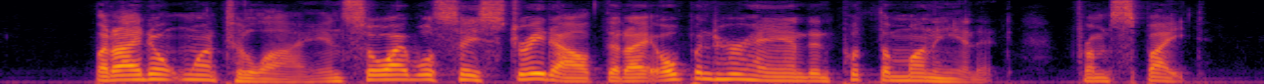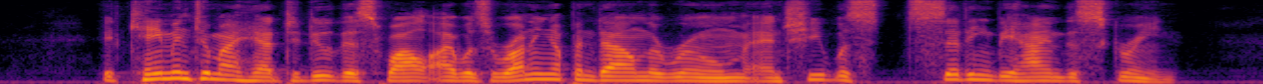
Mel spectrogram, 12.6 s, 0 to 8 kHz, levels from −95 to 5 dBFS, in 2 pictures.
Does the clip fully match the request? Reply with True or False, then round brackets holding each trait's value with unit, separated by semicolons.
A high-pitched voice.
False (135 Hz)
